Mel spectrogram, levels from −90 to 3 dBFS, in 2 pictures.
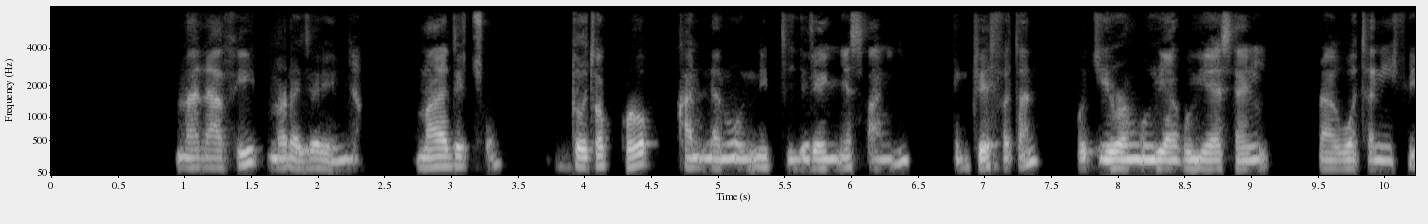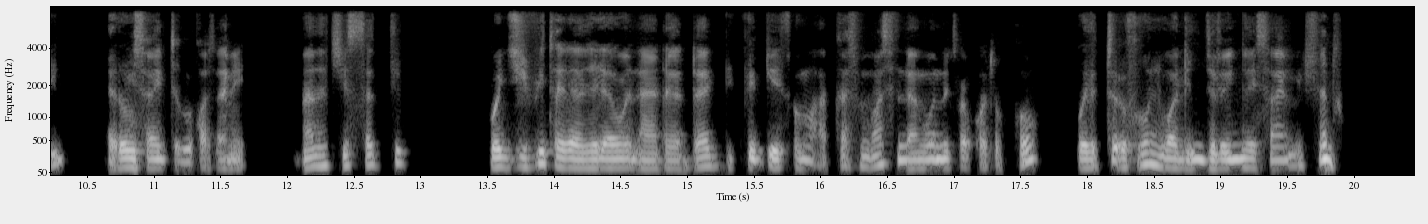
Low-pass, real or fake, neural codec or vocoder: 7.2 kHz; fake; codec, 16 kHz, 1 kbps, FreqCodec, larger model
